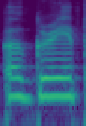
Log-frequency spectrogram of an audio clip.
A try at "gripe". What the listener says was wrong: And when we pronounce the first one, we call it a gripe. Just like a grape, like you eat, but with a long I, a gripe. Yes, gripe.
